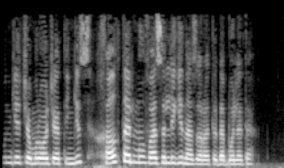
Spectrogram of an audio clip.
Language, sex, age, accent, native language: Uzbek, female, 18-24, Qoraqalpog'iston, Tajik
